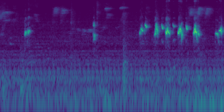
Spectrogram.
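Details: Lure recording of a Sooty-headed bulbul singing to provoke replies from other bulbuls: a few scattered single notes, then a rhythmic string of about seven bubbly, slightly slurred notes at even spacing, over a quiet low background hum.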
